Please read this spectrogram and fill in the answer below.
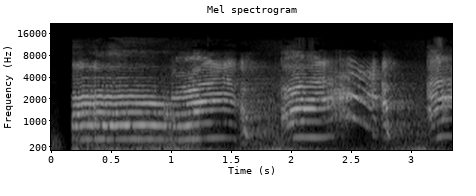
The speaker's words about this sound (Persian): گزارش امید مرزبان در این مورد با صدای یک نوزاد آغاز میشه.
